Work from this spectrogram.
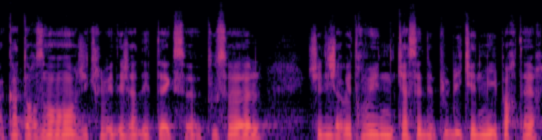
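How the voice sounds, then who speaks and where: Recorded very cleanly over a silent background, a man speaks at a fairly quick pace and fairly low pitch in a monotone, flat intonation. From Paris suburbs, Seine-Saint-Denis (93). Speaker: podcast guest, former basketball coach and rapper. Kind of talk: interview conversation.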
